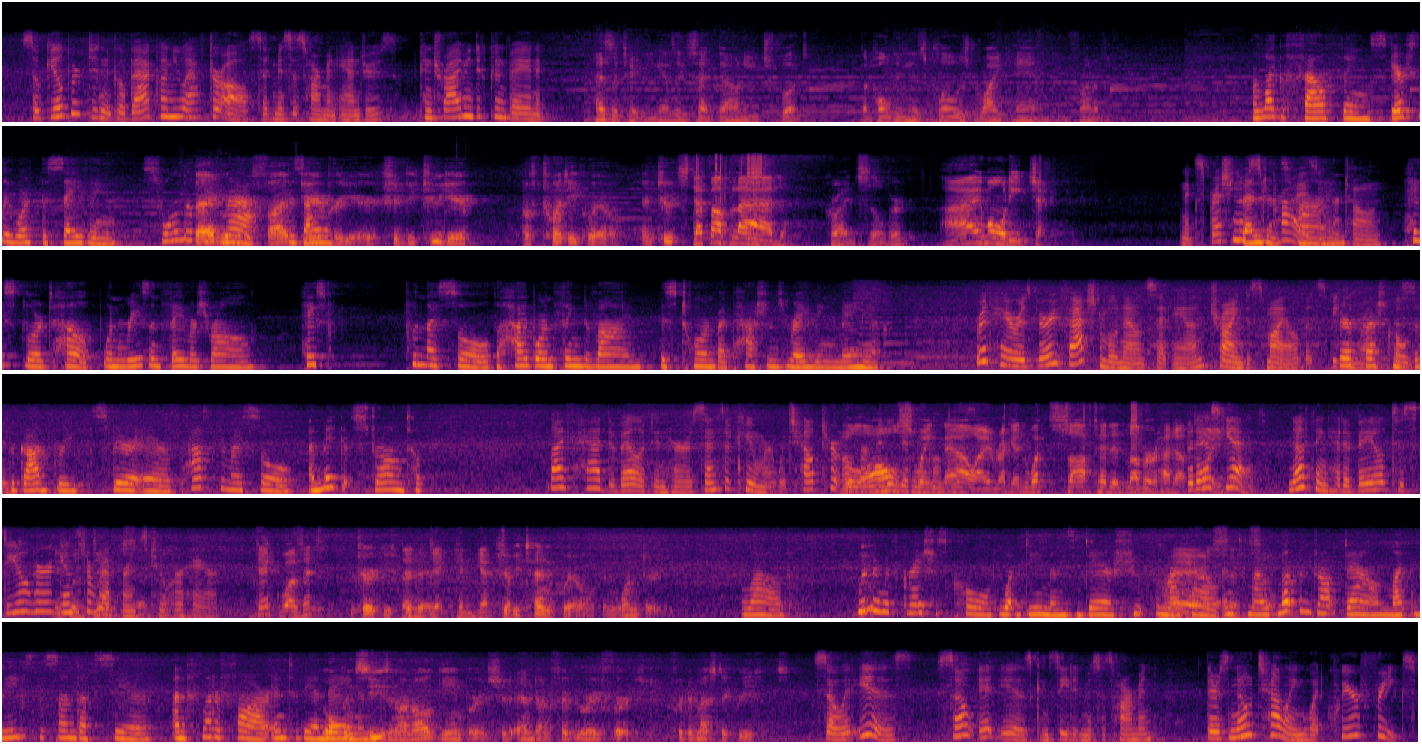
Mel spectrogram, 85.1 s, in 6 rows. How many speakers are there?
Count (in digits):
4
